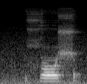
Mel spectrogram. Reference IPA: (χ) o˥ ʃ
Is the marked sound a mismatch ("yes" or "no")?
yes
